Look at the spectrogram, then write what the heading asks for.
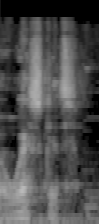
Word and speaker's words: waistcoat: the pick on pronunciations I tend to use a more traditional English pronunciation which would make that a wesket curious I know I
